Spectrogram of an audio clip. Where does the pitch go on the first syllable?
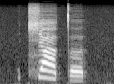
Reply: falling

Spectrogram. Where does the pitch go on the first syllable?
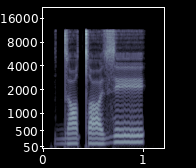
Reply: low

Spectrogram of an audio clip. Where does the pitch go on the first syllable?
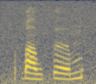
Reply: low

